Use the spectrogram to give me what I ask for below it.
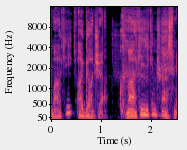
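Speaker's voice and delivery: put-on Double Bay voice. Speaker retelling his own reply to Marky in a put-on Double Bay voice. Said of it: "That voice is terrifying because you're so good at it".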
